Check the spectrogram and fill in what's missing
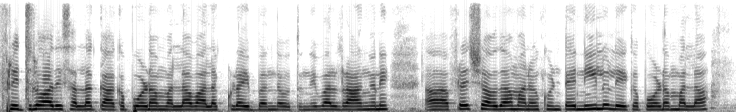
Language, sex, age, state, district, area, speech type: Telugu, female, 18-30, Telangana, Hyderabad, urban, spontaneous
